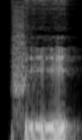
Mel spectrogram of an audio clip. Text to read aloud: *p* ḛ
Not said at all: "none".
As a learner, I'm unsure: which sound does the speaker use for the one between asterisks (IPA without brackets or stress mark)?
f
